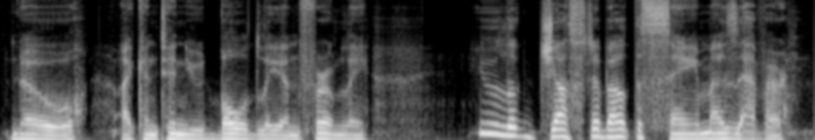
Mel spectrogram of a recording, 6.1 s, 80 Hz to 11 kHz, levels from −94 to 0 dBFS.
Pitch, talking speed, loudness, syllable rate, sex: 120 Hz, 135 wpm, -16 LUFS, 4.2 syllables/s, male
